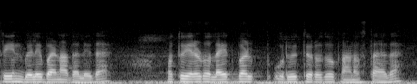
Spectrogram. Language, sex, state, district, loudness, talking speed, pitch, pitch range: Kannada, male, Karnataka, Bangalore, -15 LUFS, 145 wpm, 115 Hz, 105-125 Hz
